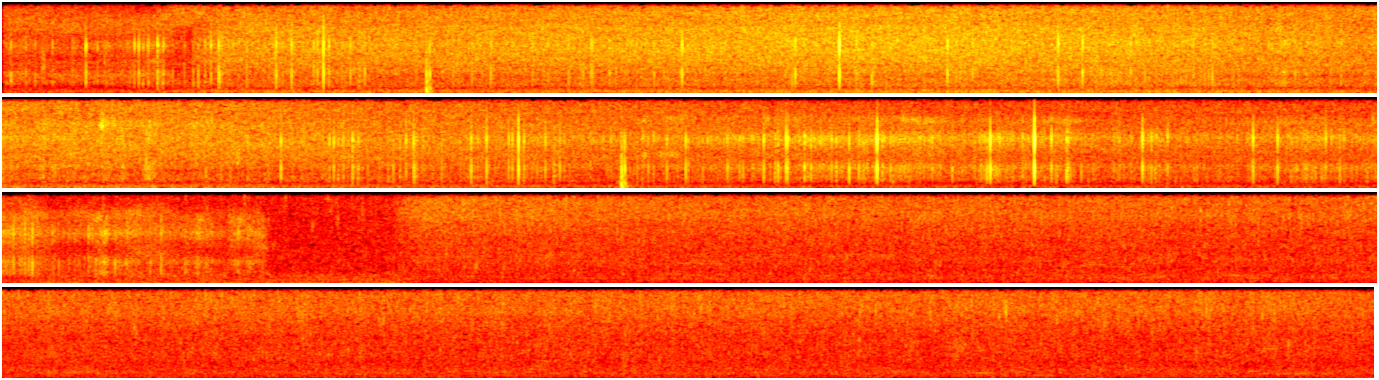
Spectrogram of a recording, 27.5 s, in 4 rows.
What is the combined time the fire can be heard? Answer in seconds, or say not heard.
15 s.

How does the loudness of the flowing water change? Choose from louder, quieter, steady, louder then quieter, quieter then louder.
quieter.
